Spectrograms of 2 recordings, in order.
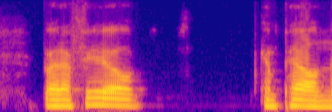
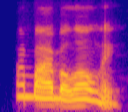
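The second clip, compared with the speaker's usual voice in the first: high, smug mock voice; high mocking sing-song; mocking Bible-only boast. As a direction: mimic a smug believer sneeringly. Mocking self-proclaimed Bible-only believers.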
